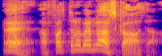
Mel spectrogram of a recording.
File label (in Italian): "cascata", crespinese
